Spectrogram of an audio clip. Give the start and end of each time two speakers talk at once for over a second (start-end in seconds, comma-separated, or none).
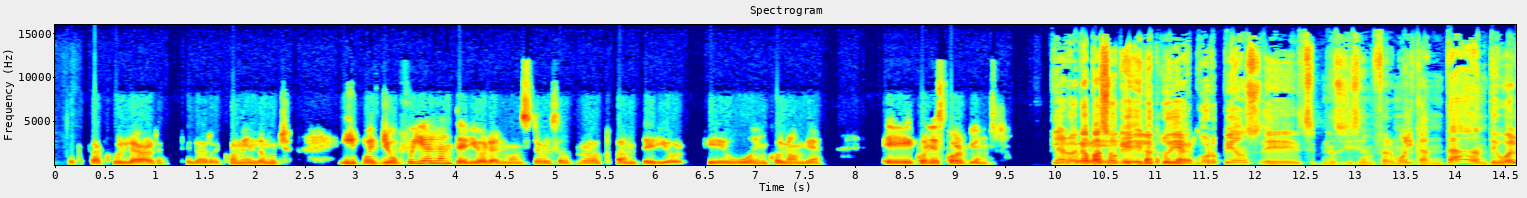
9.9-11.4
